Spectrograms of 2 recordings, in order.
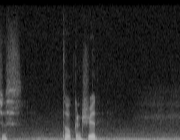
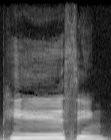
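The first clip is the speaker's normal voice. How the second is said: "Piercing" stretched slowly, a bit higher and louder; 4 semitones higher, 5 dB louder than usual. Shown as a demonstration. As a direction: draw out "Piercing" in slow motion. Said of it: "I wanna talk in slow-mo".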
